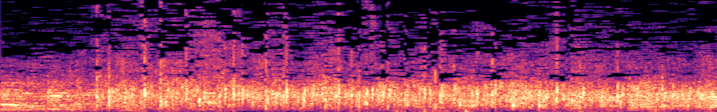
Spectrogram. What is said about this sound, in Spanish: están presentes y se merecen de verdad un aplauso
